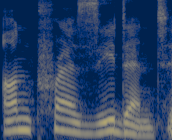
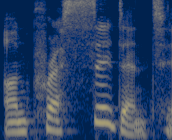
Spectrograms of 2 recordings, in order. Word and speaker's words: unprecedented: And you have to stress the s sound in the middle. Yes. It's not unprecedented, Yes. but unprecedented.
